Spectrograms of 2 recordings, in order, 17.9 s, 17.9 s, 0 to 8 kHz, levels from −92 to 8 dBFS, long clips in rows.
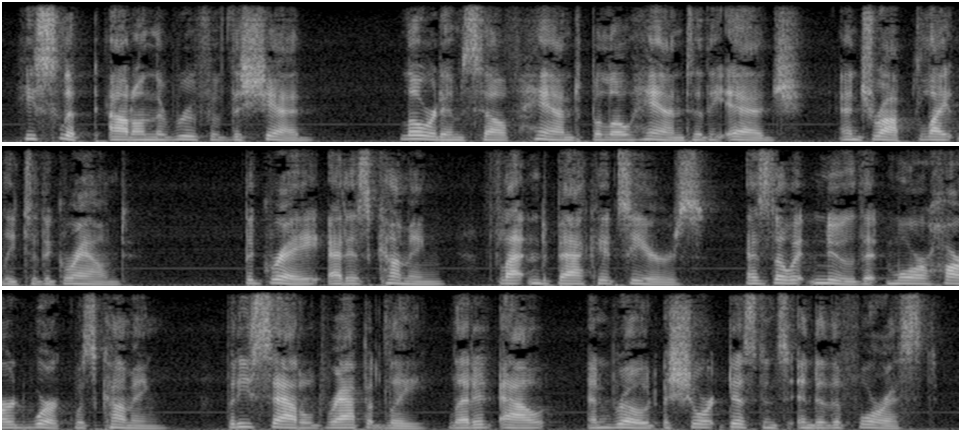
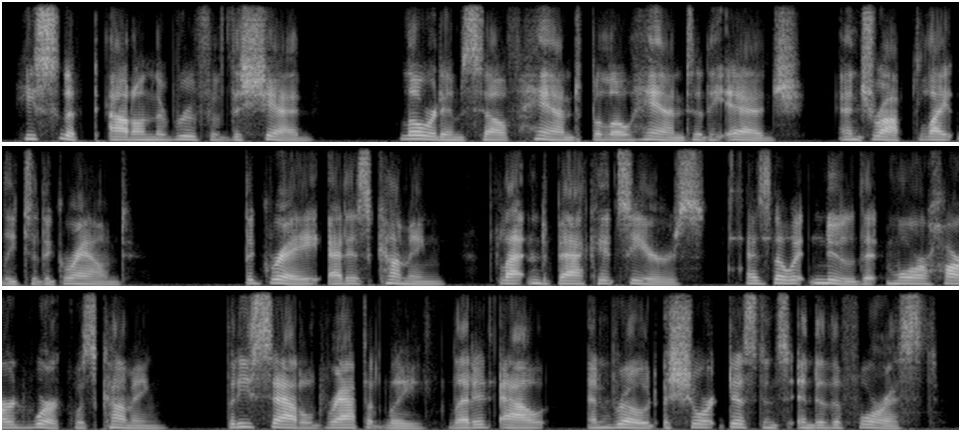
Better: first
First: none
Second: noise reduction (neural diffusion model UNIVERSE++)

